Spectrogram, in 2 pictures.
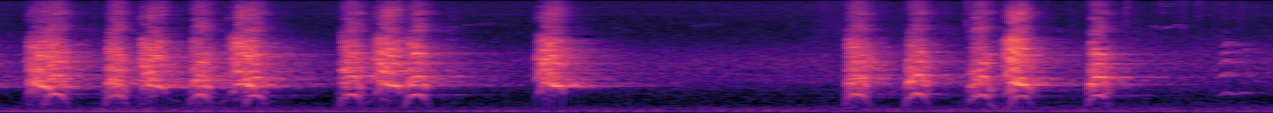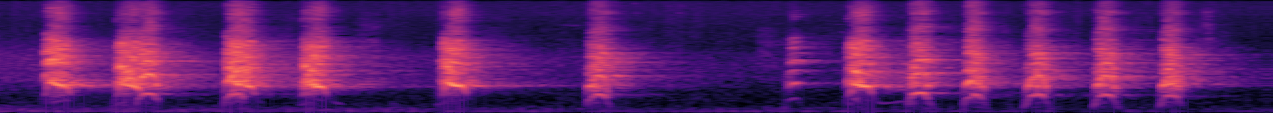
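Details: Hunting terrier of the Jagdterrier breed being trained on wild boar in a fenced park, barking in quick clustered bursts separated by brief pauses, some barks rapid-fire, others single and spaced, with a low hum behind.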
